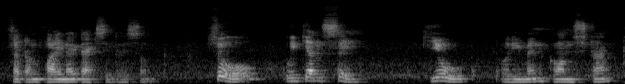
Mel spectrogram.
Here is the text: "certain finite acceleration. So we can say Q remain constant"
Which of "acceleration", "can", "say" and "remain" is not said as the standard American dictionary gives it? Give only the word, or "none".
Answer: acceleration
